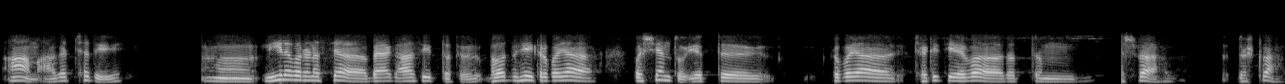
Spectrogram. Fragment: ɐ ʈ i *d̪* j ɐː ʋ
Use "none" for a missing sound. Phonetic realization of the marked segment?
t̪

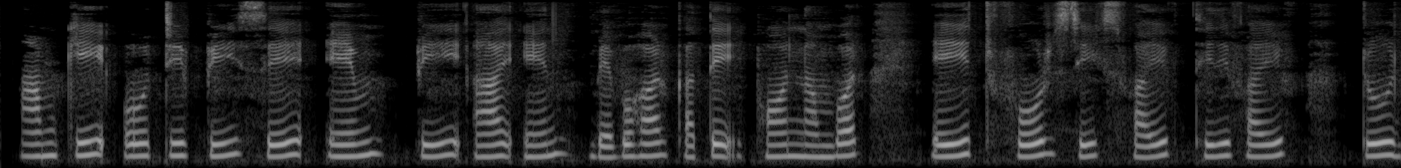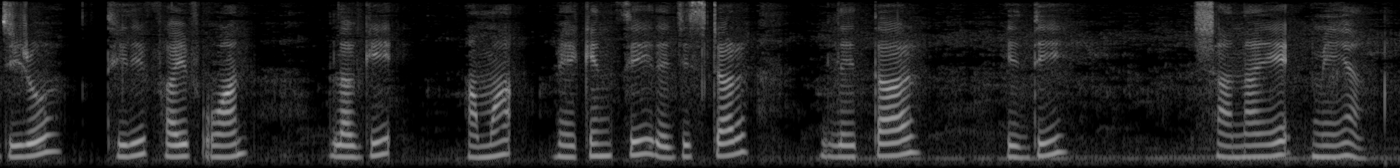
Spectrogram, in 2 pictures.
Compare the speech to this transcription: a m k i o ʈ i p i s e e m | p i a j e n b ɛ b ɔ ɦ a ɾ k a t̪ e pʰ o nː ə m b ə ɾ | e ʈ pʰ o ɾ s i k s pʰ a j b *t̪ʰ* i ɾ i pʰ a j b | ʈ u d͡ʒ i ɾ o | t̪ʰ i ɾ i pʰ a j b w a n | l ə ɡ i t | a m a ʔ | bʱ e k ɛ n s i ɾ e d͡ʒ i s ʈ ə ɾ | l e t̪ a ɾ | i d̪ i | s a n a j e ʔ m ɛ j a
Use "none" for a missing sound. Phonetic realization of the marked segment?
t̪ʰ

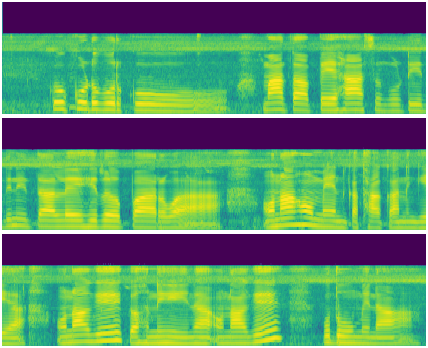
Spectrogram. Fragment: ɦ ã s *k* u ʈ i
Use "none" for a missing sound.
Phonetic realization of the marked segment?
ɡ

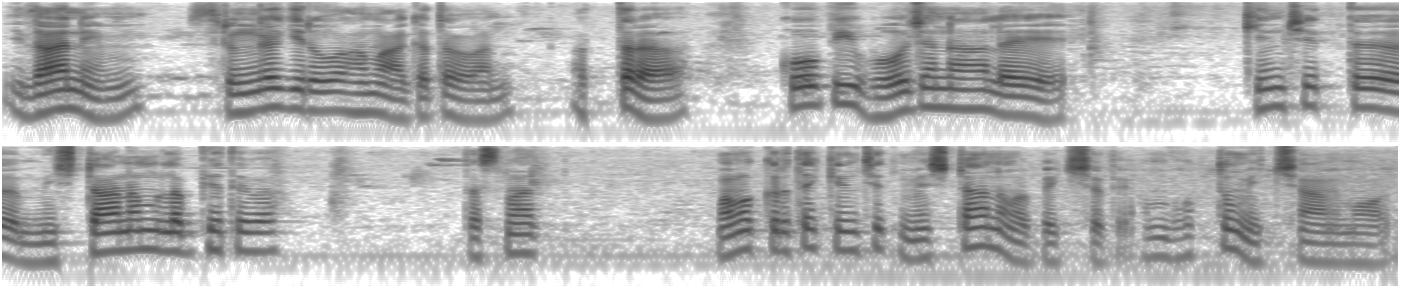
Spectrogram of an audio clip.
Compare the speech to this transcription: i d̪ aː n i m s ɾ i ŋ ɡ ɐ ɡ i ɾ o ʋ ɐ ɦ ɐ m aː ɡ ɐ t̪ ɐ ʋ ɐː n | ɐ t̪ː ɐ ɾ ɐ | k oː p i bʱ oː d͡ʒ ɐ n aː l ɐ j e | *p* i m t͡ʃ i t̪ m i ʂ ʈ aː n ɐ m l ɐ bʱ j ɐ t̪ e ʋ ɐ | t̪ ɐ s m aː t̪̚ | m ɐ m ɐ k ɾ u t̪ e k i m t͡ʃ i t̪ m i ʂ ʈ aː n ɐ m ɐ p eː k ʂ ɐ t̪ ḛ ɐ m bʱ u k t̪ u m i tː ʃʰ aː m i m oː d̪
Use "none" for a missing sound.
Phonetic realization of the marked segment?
k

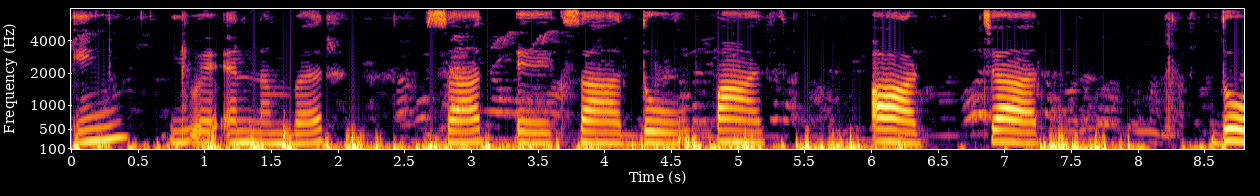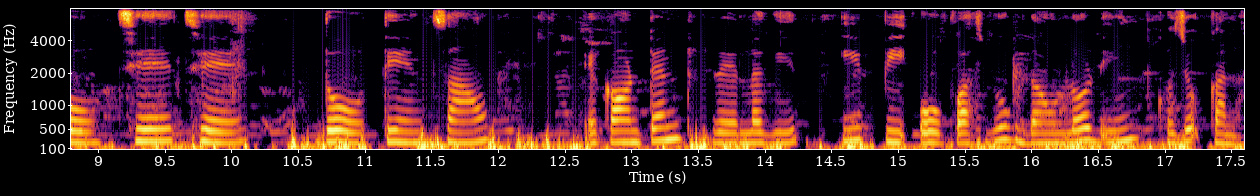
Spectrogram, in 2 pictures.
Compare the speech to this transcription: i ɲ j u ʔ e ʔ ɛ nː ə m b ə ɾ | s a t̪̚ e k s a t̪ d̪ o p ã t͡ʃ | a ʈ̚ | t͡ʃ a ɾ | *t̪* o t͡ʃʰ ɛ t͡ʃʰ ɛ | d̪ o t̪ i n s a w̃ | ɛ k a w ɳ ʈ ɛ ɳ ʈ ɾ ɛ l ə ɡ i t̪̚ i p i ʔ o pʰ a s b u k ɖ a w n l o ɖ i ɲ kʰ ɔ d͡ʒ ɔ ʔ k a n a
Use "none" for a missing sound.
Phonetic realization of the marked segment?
d̪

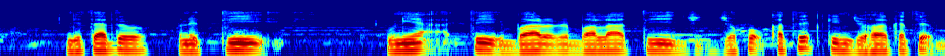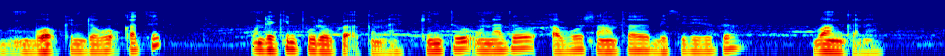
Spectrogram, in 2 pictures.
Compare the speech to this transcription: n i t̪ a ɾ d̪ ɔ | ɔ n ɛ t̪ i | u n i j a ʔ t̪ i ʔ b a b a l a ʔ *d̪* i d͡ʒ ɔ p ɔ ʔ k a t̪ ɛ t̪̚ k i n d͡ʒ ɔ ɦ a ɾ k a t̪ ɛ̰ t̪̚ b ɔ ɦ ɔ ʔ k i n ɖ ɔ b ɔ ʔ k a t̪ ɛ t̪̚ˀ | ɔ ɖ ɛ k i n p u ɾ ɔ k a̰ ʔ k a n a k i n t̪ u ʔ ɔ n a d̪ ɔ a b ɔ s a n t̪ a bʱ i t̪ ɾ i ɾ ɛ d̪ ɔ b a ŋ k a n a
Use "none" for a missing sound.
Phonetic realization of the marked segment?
t̪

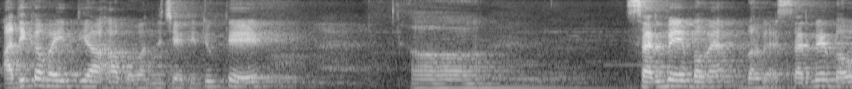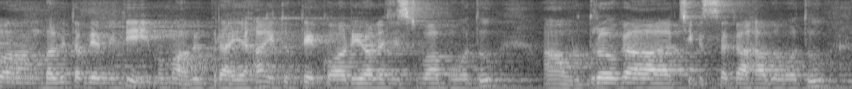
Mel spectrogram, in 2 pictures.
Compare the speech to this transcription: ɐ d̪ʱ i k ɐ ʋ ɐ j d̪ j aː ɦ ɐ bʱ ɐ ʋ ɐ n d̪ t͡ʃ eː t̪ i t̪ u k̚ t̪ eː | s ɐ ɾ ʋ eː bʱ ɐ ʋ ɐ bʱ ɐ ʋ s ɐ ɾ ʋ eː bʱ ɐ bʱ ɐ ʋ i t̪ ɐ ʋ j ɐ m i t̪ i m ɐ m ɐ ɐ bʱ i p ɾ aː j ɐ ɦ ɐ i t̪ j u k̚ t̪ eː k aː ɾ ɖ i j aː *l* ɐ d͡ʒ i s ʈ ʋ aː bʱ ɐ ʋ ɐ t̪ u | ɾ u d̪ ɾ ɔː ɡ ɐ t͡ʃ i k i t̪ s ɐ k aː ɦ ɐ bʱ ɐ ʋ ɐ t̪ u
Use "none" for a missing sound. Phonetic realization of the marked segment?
l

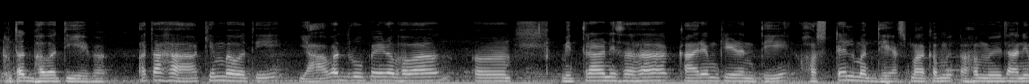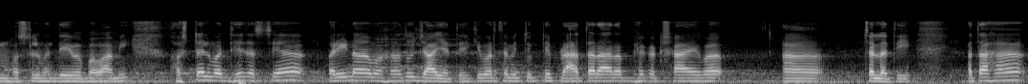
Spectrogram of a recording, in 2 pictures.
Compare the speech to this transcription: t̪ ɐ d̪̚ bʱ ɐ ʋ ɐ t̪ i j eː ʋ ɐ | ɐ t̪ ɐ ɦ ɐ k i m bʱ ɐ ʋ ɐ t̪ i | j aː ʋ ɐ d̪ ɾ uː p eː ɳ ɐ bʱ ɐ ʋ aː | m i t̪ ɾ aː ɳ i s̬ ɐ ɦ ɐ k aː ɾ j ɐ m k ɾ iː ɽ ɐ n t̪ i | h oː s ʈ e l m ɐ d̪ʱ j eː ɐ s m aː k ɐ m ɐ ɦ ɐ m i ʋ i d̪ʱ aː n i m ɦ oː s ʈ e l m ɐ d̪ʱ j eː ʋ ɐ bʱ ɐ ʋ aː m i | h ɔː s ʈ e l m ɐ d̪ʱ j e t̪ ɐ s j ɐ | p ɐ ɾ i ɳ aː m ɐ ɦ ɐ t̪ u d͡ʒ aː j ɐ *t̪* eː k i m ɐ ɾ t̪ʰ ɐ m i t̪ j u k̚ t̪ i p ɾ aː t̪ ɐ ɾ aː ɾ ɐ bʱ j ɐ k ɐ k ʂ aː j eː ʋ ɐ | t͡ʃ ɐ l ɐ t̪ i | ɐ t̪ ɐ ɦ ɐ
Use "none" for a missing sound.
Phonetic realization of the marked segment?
t̪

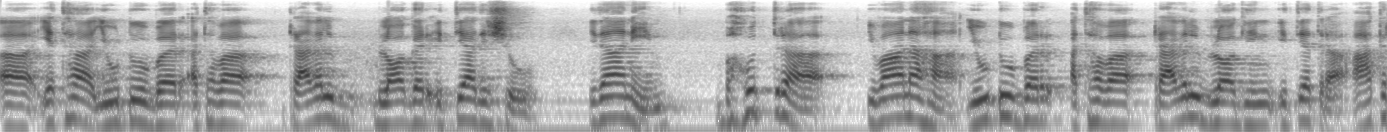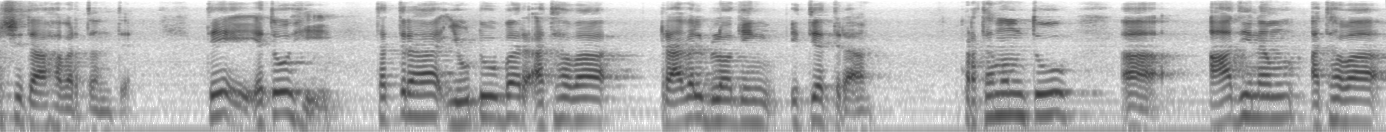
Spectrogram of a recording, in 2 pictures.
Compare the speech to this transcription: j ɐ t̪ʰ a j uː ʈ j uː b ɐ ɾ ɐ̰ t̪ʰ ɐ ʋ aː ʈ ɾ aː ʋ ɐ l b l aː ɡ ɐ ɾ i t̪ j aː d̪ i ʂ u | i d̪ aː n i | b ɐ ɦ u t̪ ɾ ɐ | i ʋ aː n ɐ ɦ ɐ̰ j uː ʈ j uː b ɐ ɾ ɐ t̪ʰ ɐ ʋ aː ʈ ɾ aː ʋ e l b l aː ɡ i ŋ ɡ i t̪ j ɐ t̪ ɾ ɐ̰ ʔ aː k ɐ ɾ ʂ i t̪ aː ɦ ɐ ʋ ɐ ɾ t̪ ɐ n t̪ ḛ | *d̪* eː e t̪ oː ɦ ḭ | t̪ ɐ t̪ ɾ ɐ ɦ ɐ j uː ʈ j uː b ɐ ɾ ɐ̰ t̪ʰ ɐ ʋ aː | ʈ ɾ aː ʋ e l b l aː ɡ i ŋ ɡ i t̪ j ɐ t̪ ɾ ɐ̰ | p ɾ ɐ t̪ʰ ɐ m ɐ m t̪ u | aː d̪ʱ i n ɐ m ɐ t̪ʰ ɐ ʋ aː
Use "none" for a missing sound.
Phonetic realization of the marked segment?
t̪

